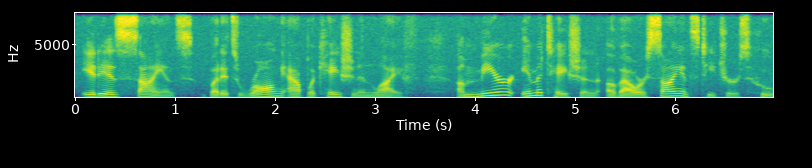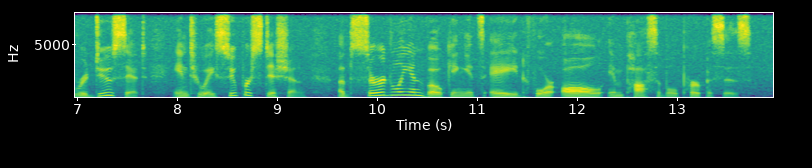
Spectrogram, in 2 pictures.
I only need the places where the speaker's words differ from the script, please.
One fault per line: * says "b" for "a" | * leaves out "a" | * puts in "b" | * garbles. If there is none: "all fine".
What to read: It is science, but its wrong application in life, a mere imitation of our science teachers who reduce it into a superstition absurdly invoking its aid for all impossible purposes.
all fine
